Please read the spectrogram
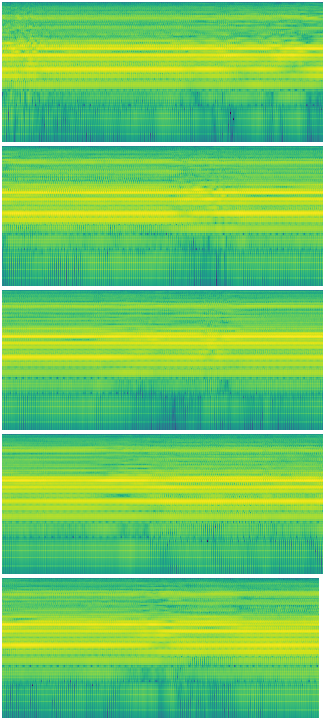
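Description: Simplex fire alarm horn sounding in alarm, set off by a manual pull station: one loud, steady buzzy tone held without a break.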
